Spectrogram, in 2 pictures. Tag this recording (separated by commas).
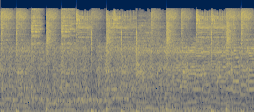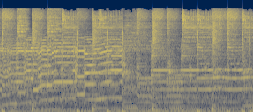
Music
